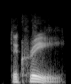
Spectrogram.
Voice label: "decree", American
